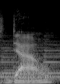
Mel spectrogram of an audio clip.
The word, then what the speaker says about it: Tao: It's called The Tao of Healing, because my first name is Tao, D-O-W, you see. And the Tao in Taoism, which is spelled T-A-O, actually, the Tao in Taoism means the way.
